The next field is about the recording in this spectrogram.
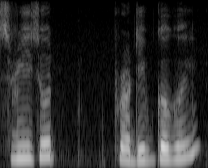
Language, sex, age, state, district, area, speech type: Assamese, male, 18-30, Assam, Dhemaji, rural, spontaneous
